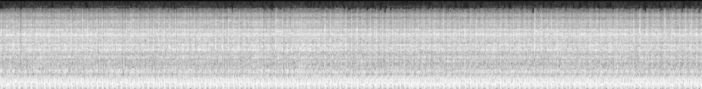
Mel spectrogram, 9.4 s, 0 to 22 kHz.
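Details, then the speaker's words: 1989 Husqvarna 254 G two-stroke chainsaw after carburetor refurbishment and new fuel line, revving 13,000+ rpm with no load: steady, even buzz holding constant speed with no surging or stumbling, running properly. "Sounds like a good speed right about here 13.000+ RPM with no load"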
